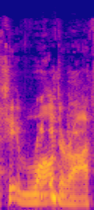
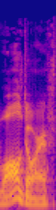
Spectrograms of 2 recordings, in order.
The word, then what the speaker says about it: Waldorf: She pronounces Waldorf in a way that it rhymes with the word off. Yeah, Waldorf, I think is how she actually pronounces it.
